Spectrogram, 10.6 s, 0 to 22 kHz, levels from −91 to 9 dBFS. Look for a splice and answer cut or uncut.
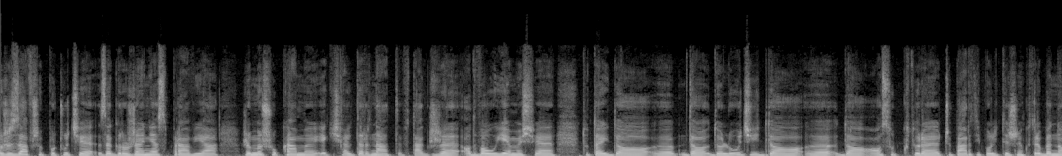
uncut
